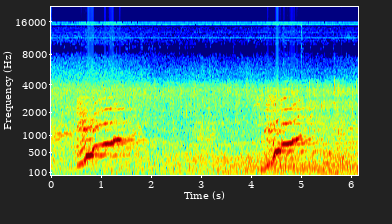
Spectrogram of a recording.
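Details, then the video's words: A whale sings two matching upsweeping whoops that climb steeply and level off into a brief high tone, spaced about four seconds apart over constant underwater hiss. "Song of the Whales"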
